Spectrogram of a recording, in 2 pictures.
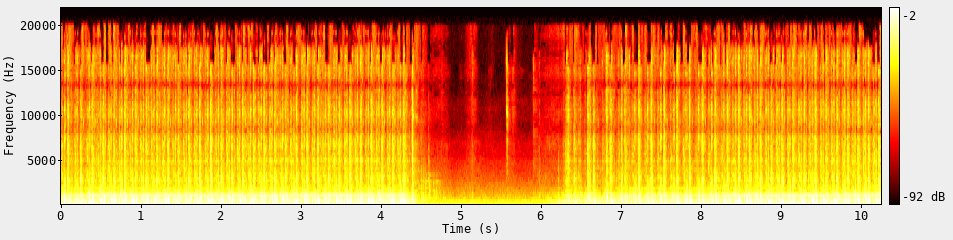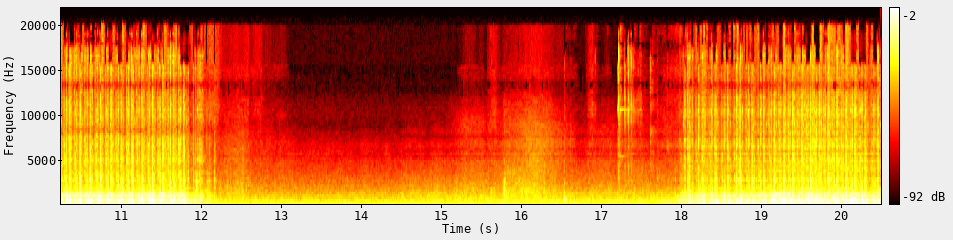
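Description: Sewing machine running steady bursts as it stitches a closely spaced reinforcement seam, three long runs with brief quiet pauses between them, near and loud with no talking.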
